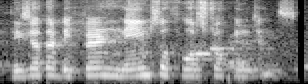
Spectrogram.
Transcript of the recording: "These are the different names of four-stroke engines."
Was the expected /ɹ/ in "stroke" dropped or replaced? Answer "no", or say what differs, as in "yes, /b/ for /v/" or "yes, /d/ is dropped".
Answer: yes, /ɹ/ is dropped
